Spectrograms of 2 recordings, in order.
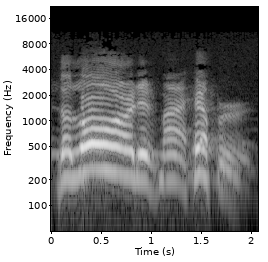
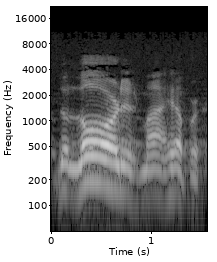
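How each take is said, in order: First: Loud slow proclamation; bold declaration. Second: Said in the usual way. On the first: Acted. Preacher to congregation, bold loud declaration. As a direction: boldly proclaim it. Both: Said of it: "repeated declaration".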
